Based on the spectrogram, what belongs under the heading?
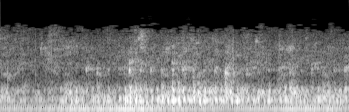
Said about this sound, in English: Let's get this motor running.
